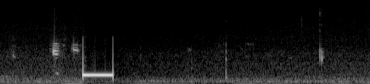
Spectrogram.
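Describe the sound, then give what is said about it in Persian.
A telephone tone after a dropped call: one short, steady, mid-pitched beep over faint background noise, with a few small clicks around it. “تماس شنوندیم و قطع شد”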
